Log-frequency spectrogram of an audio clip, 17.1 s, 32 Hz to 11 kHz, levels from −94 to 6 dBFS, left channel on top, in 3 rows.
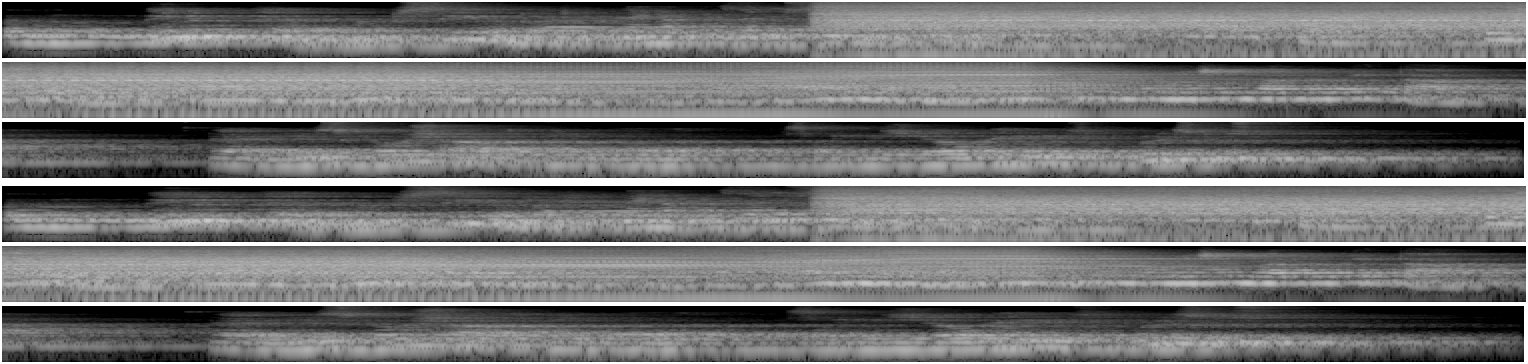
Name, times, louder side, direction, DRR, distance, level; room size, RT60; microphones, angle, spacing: voice 1, 0.0-3.8 5.9-6.3 12.2-16.1, equal, 70° left, -5 dB, 2.6 m, -33 dB
voice 2, 2.0-3.4 4.4-5.2 5.6-11.3, equal, 5° left, -4 dB, 1.1 m, -32 dB
sound 1, 3.0-9.6, left 1 dB, 30° left, 1.4 m, -23 dB
9.8 x 5.6 x 6.8 m, 2.6 s
head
